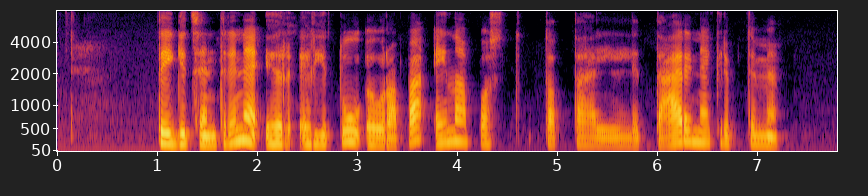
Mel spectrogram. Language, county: Lithuanian, Klaipėda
